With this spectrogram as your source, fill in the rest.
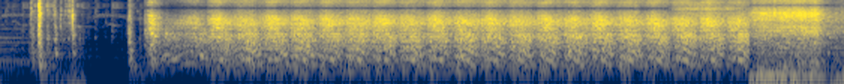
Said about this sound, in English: I filled up the fuel tank with my jerry can and started her up.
